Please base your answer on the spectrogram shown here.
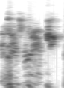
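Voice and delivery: breathy, toneless whisper; It's in French, whispered under the breath; whispered aside. Acted. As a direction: whisper it to yourself. Repeats it, paper in French.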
